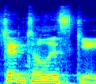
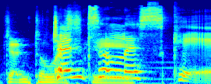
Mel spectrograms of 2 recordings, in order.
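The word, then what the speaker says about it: Gentileschi: Oh, it's Gentiliski. Bad. Says Horde Jedi. Gentiliski. Gentiliski. Thank you, Horde Jedi, for the pronunciation guy.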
